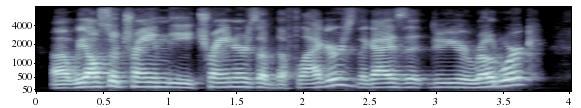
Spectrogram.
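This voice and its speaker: With a quiet background, a man's voice shows ordinary pitch variation. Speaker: small business development center director presenting to a city commission. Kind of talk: presentation at a public meeting. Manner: fast; loud.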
